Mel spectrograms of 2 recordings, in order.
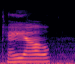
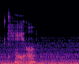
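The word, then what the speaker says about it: Chaol: Elena sardothy and saying that's like kale okay out kale kale Westfall Dorian have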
